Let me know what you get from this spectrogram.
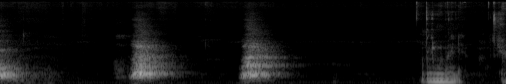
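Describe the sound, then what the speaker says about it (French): Three or four sharp barks from dogs in a quiet indoor room, spaced about a second apart and fairly close, with brief silences between them. "Excusez les chiens."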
